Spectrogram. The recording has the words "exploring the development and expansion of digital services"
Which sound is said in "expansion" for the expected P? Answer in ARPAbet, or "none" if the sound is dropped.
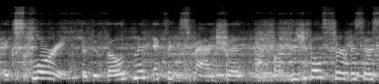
F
